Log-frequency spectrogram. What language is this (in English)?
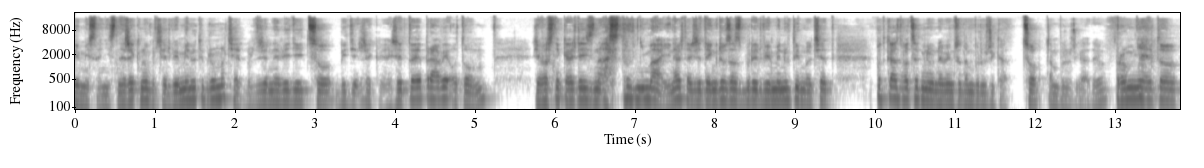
Czech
